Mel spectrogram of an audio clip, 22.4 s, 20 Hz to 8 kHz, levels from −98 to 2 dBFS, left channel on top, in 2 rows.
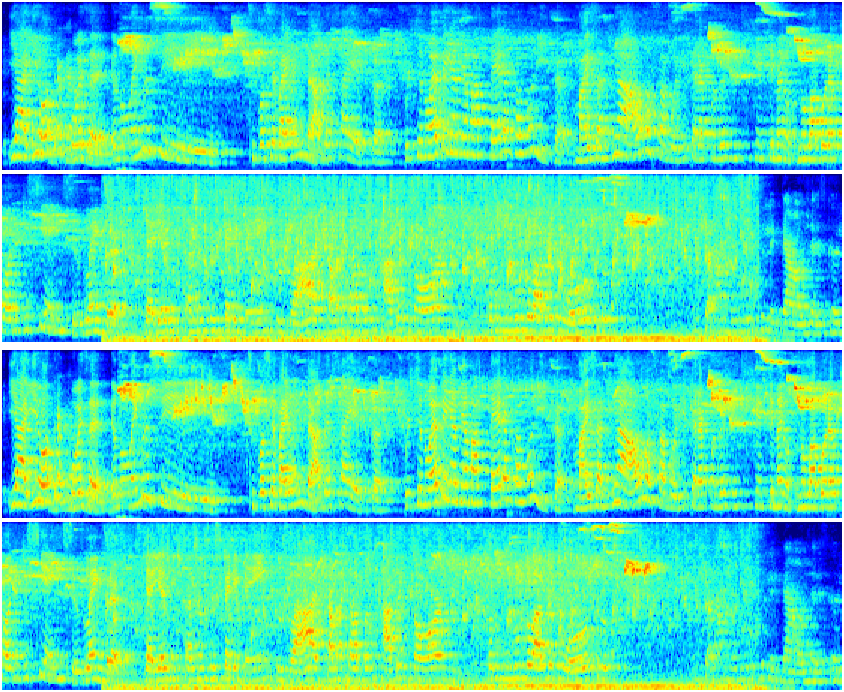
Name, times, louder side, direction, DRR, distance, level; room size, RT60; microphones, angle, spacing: voice 1, 0.1-2.9 3.3-5.1 5.4-17.3 17.7-19.3, right 3 dB, 35° right, 5 dB, 1.2 m, -29 dB
voice 2, 0.6-1.4 13.7-14.5 15.7-15.9 20.4-22.4, left 3 dB, 65° left, 4 dB, 1.4 m, -40 dB
sound 1, 1.5-19.8, right 7 dB, 60° right, 1.1 m, -29 dB
sound 2, 12.5-21.3, left 2 dB, 25° left, 0.5 m, -29 dB
12.0 x 8.0 x 3.7 m, 0.89 s
head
